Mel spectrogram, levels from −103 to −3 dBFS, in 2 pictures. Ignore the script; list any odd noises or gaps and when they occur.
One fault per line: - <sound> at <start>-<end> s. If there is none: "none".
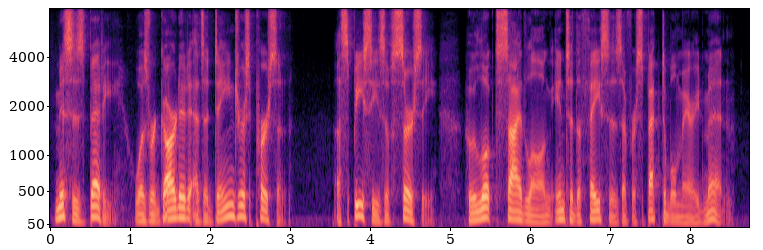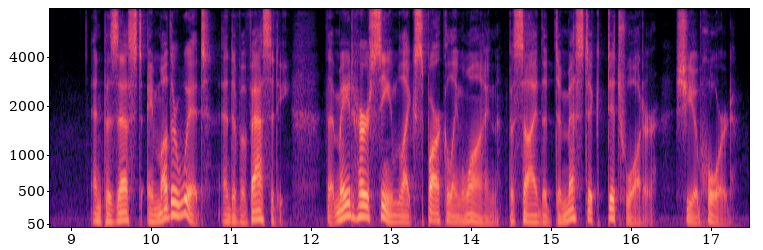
none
